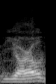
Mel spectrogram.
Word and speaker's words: Jarl: So as Christine mentioned, my name is Jarl. It's like Carl, but with a J, pronounced as a Y.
